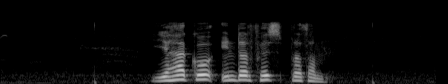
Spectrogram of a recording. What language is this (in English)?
Nepali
